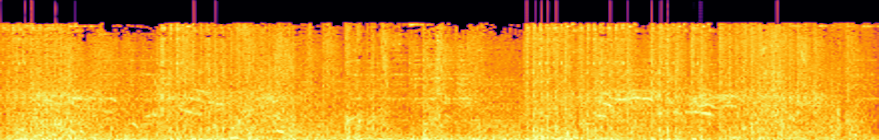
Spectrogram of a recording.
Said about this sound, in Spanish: Dos infiltrados asoman por una puerta, entran y disparan. Empieza un fuego cruzado.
